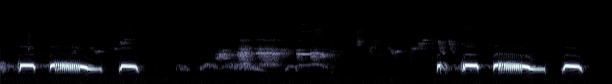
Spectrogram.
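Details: Spotted dove kept as a decoy to draw in wild doves, giving two low cooing phrases, each of short hollow notes around a longer falling coo, separated by a softer stretch of faint chirps.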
